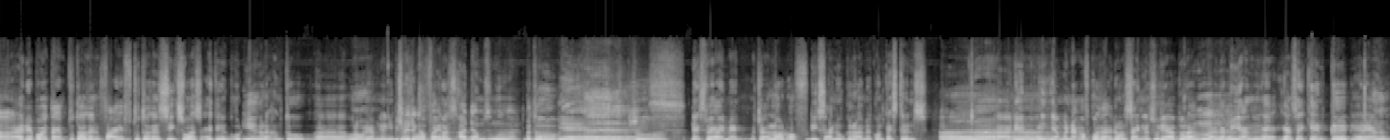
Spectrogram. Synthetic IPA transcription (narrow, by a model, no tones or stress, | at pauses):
aɛt̚dəpɔ̃j̃nt̪ãjmt̪ut̪awzə̃nfajft̪ut̪awzənsikswɔsa̰jt̪ĩŋkəɡudjiəla̰hunt̪ʊʔəo̰ɾãŋoɾãŋjãmə̃ɲãɲibikiɔɾədəŋãnfakɔsadams̬əmũəbət̪ʊlbəɛbət̪udɛtswajajmɛt̚mat͡ʃaəlɔtɔfdisa̰nuɡɾamɛ̃nkɔ̃nt̪ɛstə̃ns | aadɛ̃ijãŋmə̃nãŋɔfkɔs̬lahdɔ̃nsãj̃ndəŋãnsuɾiabət̪ulaak̪amijaŋjãŋsajakɛnt̪ət̚jãŋ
